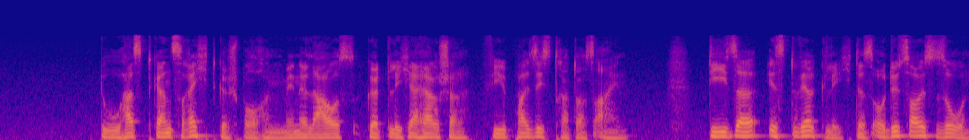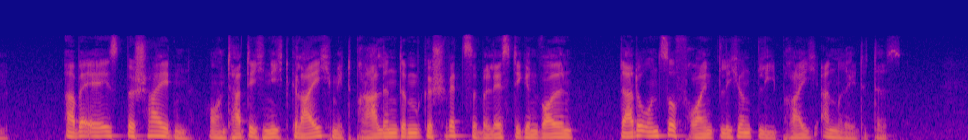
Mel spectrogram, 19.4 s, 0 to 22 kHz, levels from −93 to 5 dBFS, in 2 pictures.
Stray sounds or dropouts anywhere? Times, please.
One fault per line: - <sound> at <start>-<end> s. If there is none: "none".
none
